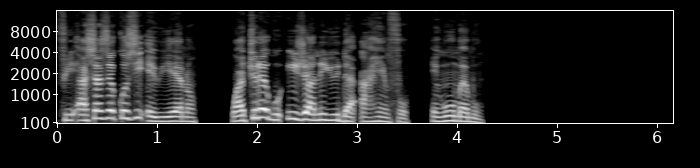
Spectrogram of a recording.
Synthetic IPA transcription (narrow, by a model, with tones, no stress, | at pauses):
fi˨i˨ʔa˨ɕɛ˦s̬ɛ˦ko˦s̬i˦ʔæ˨ɥi˨ɛ˦nʊ̃˦ | wɔ˨a˨t͡ɕᶣɪ˦ɾɛ˦ɡu˨ʔi˦sɾa˦˨nʊ̃˦ju˦da˨ʔa˨ɦɪ̃˨n˨fʊ˨ | ɛ̃˨ũ˦mæ̃˦mũ˨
